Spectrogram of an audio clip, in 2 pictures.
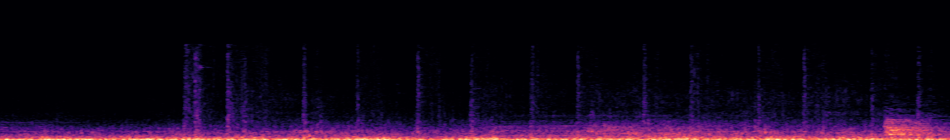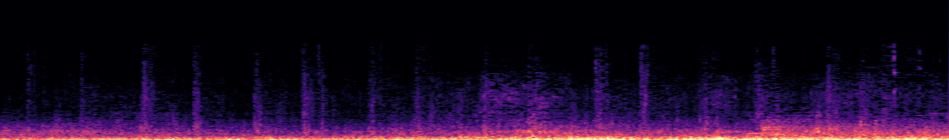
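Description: Footsteps run over rock.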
